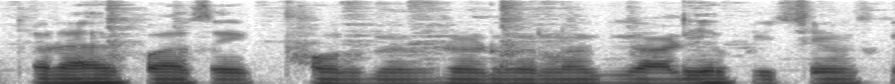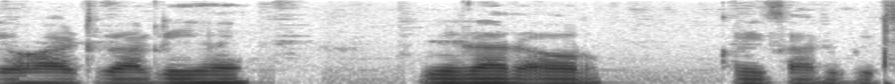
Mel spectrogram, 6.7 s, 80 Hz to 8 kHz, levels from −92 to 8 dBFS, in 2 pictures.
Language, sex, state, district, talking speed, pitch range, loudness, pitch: Hindi, male, Uttar Pradesh, Varanasi, 145 wpm, 100-110 Hz, -18 LUFS, 105 Hz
